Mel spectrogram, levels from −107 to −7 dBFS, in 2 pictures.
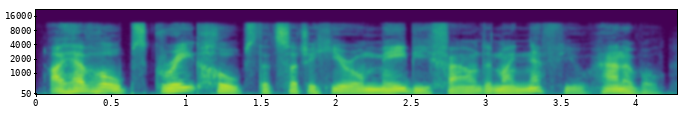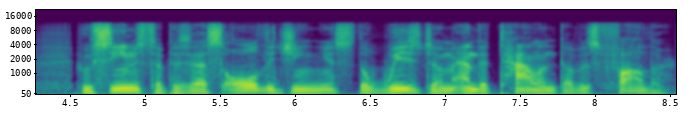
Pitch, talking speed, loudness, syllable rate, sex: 130 Hz, 220 wpm, -20 LUFS, 5.3 syllables/s, male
